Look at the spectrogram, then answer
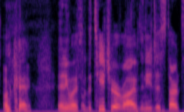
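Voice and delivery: ordinary talk

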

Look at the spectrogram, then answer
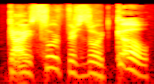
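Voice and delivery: hammed-up ranger battle cry; rally the team like a cartoon hero; mock hero call. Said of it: "he's all like".

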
